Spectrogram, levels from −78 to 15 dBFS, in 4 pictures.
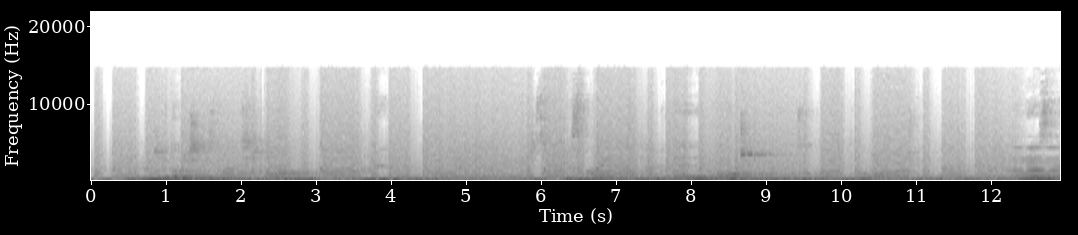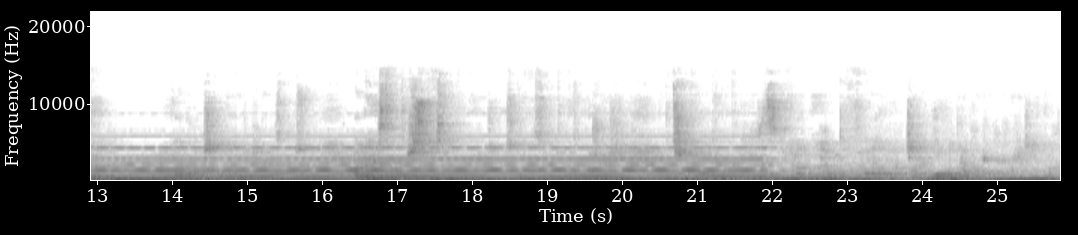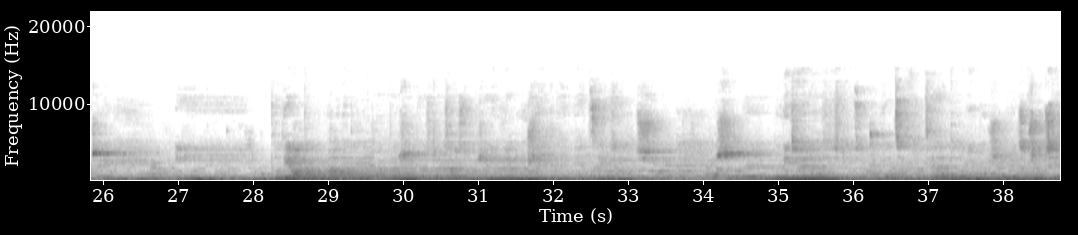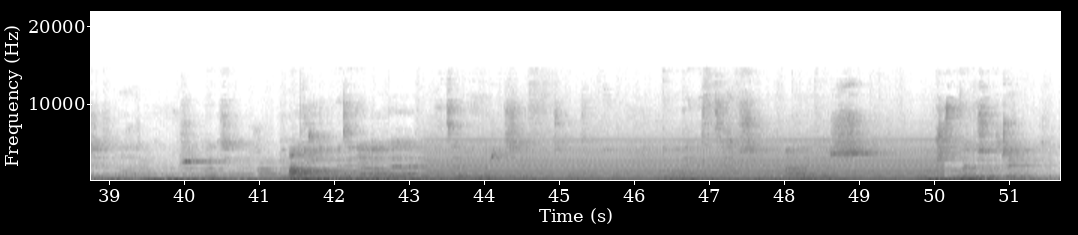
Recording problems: room echo; strong; dies away in 2.7 s
off-mic speech; far
background music; loud; throughout; 2 dB below the speech
chatter from many people; noticeable; throughout; 15 dB below the speech

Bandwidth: 14.5 kHz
